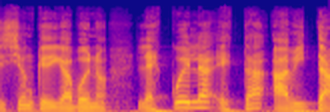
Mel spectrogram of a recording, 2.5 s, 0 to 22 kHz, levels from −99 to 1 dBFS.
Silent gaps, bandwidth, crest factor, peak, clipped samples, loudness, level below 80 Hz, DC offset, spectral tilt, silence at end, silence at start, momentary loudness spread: none; 16 kHz; 18 dB; 0 dBFS; under 0.1%; -18 LUFS; -32 dBFS; under 0.1%; -4.5 dB/octave; 0 s; 0 s; 6 LU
